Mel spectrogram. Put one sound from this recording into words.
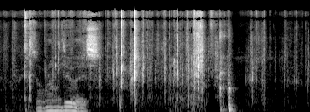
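A plastic case rattles and taps in hands.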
